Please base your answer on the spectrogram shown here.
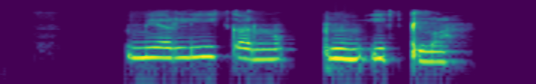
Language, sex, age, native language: Icelandic, female, 8, Icelandic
